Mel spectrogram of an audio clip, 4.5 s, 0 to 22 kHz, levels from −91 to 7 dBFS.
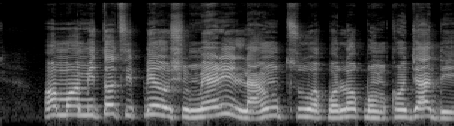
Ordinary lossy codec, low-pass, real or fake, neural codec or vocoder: none; none; real; none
